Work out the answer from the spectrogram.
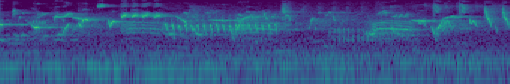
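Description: Songbirds singing: a varied run of quick whistled chirps that slide up and down, with a fast trill of repeated notes about two seconds in and a short lull before more song near the end.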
